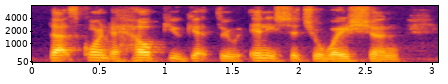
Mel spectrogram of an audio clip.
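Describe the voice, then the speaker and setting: A man with an American accent talks at a fairly slow pace. His pitch is medium. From Texas, Dallas. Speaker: brand consultant for musicians. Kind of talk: interview. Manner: animated.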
